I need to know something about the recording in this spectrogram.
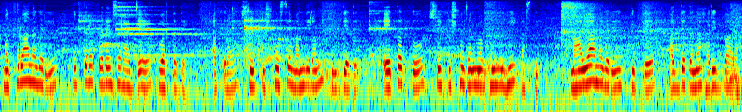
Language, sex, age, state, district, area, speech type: Sanskrit, female, 45-60, Karnataka, Bangalore Urban, urban, spontaneous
